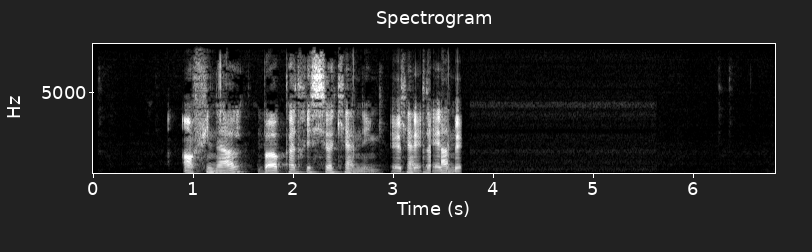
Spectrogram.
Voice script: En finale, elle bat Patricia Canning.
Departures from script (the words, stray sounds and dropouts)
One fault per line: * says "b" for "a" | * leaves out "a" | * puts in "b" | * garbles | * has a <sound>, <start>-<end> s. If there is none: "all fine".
* leaves out "elle"
* garbles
